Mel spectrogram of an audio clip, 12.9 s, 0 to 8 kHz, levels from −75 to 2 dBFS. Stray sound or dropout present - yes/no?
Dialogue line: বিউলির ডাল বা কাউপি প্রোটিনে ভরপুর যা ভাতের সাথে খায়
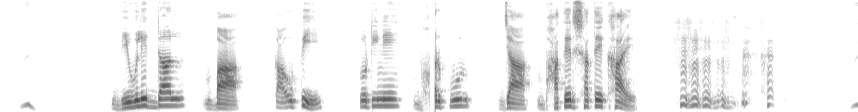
yes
